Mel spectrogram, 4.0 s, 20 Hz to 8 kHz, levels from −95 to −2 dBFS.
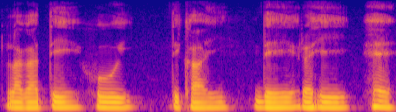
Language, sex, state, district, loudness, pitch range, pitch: Hindi, male, Rajasthan, Jaipur, -18 LUFS, 100-105 Hz, 105 Hz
